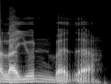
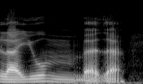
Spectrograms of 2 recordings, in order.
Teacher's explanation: Pada lafal layumbaz ini tidak lagi dibaca layunbaz tapi diganti nunnya bunyinya menjadi mim. Maka dituliskan di atasnya ini ada mimnya. · Karena dia bertemu ba, nanti bunyinya diganti dengan bunyi huruf mim atau huruf m. Maka tidak lagi dibaca layun baza, tapi layum baza, dan sambil ditahan 2 harakat. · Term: iqlab, iklab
